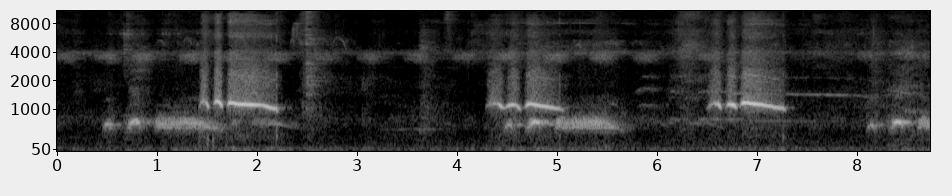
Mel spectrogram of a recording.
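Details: Caged spotted dove, about one year old, raised from young, just beginning to coo in a warm 'thổ' voice style; low hooting coos alternate with a sharp falling whistle, and the pattern recurs about every three seconds.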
